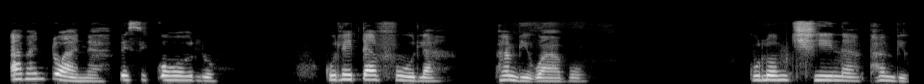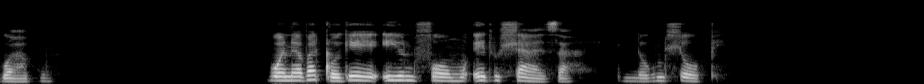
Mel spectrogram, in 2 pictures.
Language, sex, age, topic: North Ndebele, female, 36-49, education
